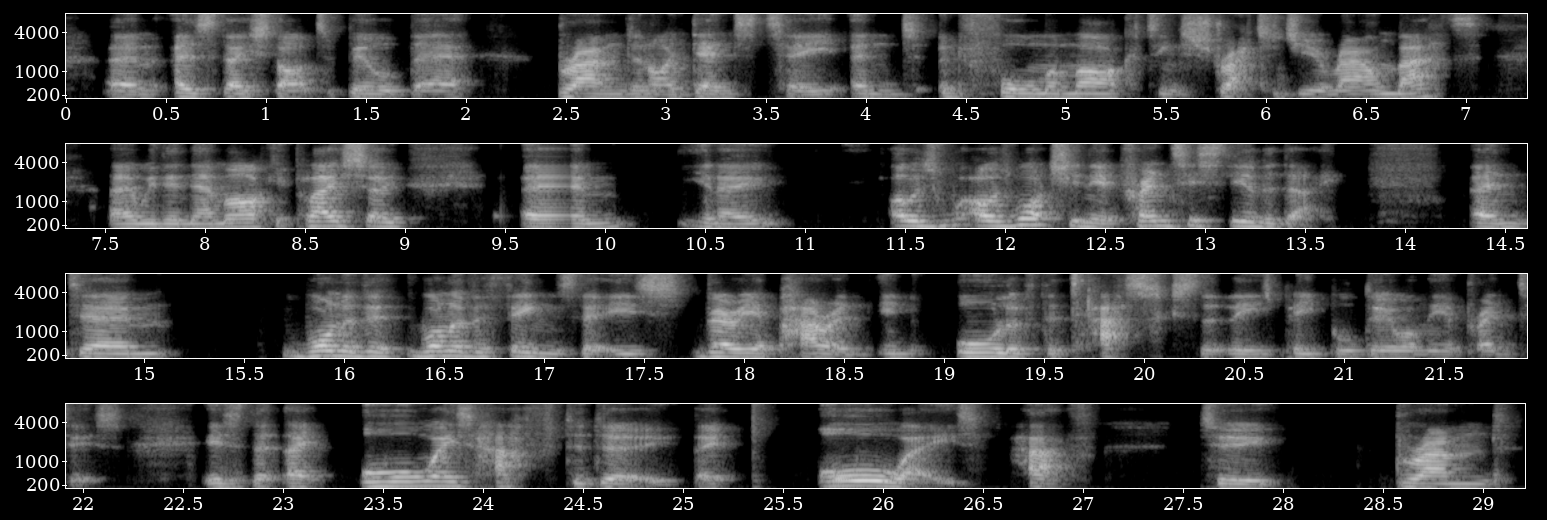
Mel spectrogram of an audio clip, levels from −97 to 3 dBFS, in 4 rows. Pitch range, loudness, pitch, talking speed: 125-165 Hz, -29 LUFS, 135 Hz, 150 wpm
